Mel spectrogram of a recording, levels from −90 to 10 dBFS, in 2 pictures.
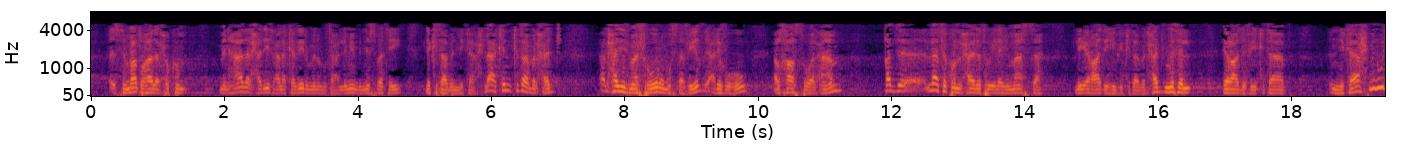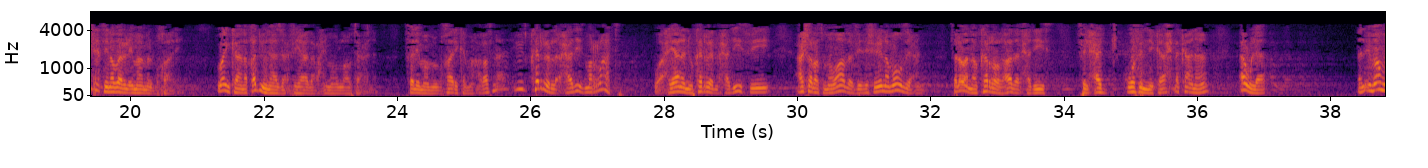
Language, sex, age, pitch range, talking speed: Arabic, male, 40-59, 125-150 Hz, 120 wpm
